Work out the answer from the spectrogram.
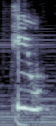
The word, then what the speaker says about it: tu: Tu. So there are two rules. Last letter silent and the U sounds like ew.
